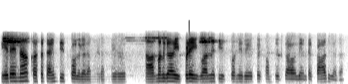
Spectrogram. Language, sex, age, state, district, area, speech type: Telugu, male, 18-30, Telangana, Mulugu, rural, conversation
